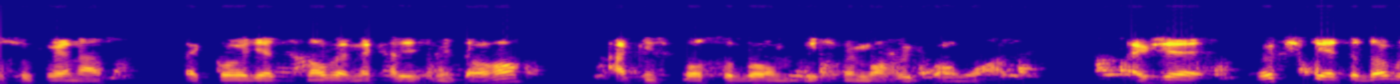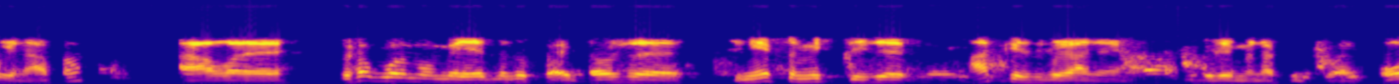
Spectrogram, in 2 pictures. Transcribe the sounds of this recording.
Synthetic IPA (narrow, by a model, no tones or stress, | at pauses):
ɔsuːpɾɛnaːs | t̪ak̚pɔʋɛɟɪat͡snɔʋɛːmɛxanizmit̪ɔɦɔ | ʔa̰kiːmspʊɔsɔbɔmbismɛmɔɦlipɔmʊɔ̰t͡sc̚ | t̪a̰ɡʒɛuɾt͡ʃi̥cɛjɛt̪ɔd̪ɔbɾiːnaːpat̪̚ | ʔalɛ | pɾɔblɛːmɔmjɛjɛd̪nɔd̪uxɔajt̪ɔʒɛsiɲɪɛsɔmist̪iːʒɛʔakɛːzbɾaɲɛbuɟɛmɛnakuːpɔʋacɔ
